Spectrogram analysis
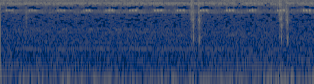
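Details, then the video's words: Crickets of a summer countryside wheat field give quick, high repeated chirps against a faint breeze, broken twice by sharp brief clicks. "Countryside/cricket sounds"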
